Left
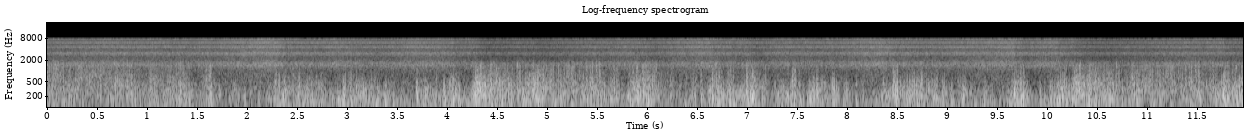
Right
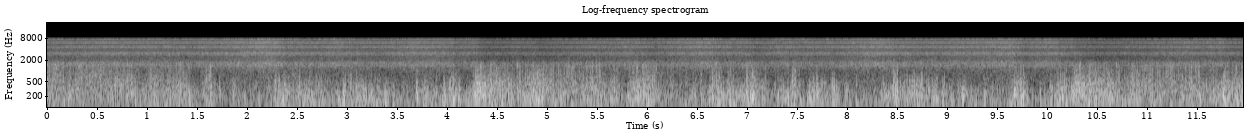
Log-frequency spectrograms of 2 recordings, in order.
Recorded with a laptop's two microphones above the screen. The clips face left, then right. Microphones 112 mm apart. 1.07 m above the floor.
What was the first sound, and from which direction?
Only background noise.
